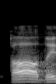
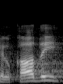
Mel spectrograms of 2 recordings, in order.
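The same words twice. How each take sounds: First: قاض said loudly as qaadin; ya dropped, tanween. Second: القاضي ending in a long -ii; final ya kept. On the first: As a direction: end قاض on a firm "-in". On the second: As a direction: hold the ya at the end of القاضي. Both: Shown as a demonstration. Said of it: "إذا كان نكرة نحذف الياء".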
